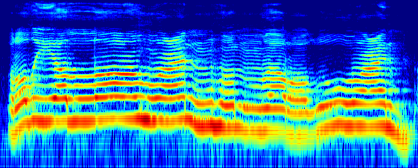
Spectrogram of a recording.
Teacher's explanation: را کو پر پڑھیں گے ضاد کو بھی پر پڑھیں گے رضی اللہ لفظ اللہ کے لام کو بھی پر پڑھیں گے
